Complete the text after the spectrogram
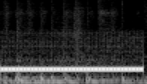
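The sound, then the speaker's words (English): A steady, continuous telephone dial tone hums loud for over a second as a wake-up phone call is placed, then cuts off abruptly, with faint background noise beneath it and no talking. “why don't you call my dad and give him a wake-up call?”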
